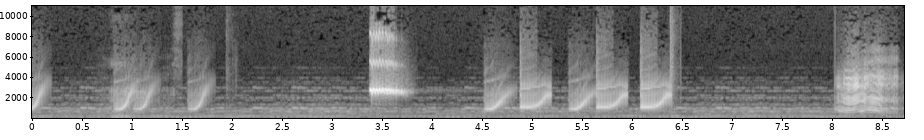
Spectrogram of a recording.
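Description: Cartoon sound effects: a series of short rising, springy boings, in a quick run about five to six seconds in, and a louder brief squeak about three and a half seconds in. They play over a soft, steady background score.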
